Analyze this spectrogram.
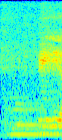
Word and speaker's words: BeLe: So, BeLe, I love the way your name is spelled.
